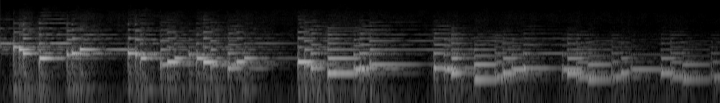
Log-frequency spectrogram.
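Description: Piano music: short runs of notes that step downward in pitch, each phrase starting again higher.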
